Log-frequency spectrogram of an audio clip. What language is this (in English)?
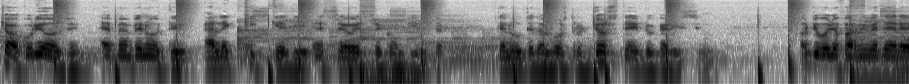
Italian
